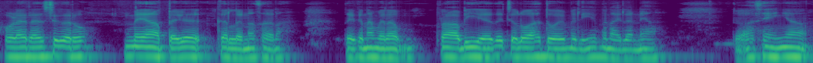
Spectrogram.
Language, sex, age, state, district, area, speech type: Dogri, male, 18-30, Jammu and Kashmir, Reasi, rural, spontaneous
